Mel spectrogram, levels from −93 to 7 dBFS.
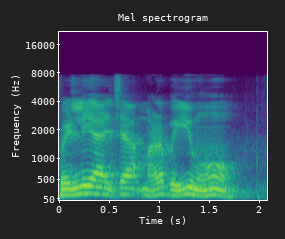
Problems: constant background noise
